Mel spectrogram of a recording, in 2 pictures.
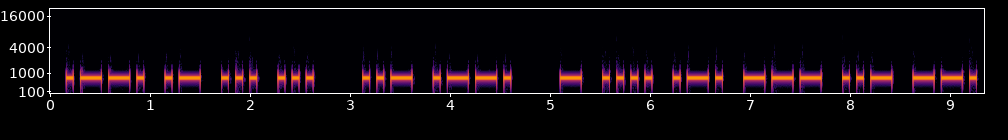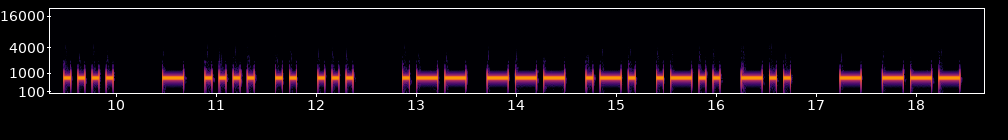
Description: Morse code, heard as a keyed tone, about 17 wpm, 700 Hz. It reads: PASS UP THROUGH THIS WORLD TO
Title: Sentences from Top 1000 Words - Review Part 2 - 17wpm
